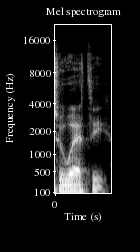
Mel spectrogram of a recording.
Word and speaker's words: Touati: Uh, how do you pronounce that? the last name. Toueti. Touati.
